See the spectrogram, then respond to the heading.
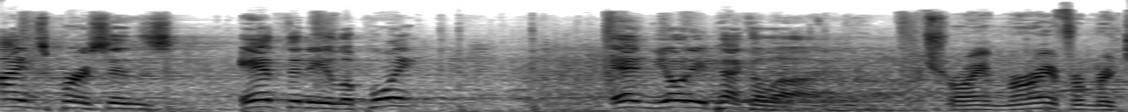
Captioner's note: cheering and Applause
